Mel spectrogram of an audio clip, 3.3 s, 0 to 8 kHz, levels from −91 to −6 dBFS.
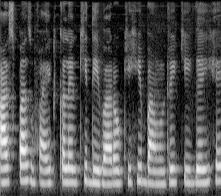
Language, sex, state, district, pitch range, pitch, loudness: Hindi, female, Bihar, Kaimur, 200-215 Hz, 210 Hz, -20 LUFS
